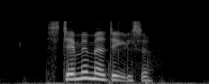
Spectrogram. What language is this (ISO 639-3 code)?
dan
